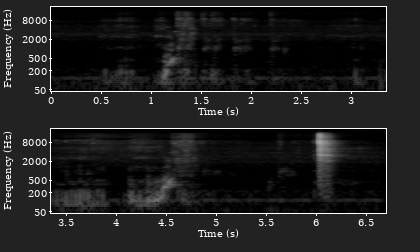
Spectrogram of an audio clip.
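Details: Sleeping dog snoring indoors: low, rough rumbling breaths swelling at about one, two-and-a-half and four seconds, ending in a sharp higher snort, over a constant low electrical hum.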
